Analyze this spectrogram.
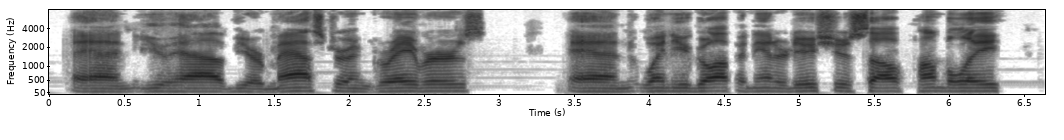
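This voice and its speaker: A man's medium-pitched voice moves at a fairly slow pace in a flat monotone, with a dry, close sound free of echo and music playing behind him. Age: 60s. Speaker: veteran tattoo artist. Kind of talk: casual chat. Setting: tattoo convention.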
